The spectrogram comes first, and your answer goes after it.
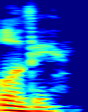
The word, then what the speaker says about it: Odeh: ¿Cómo se pronuncia tu apellido? ¿? ¿El apellido? sí. Ode.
